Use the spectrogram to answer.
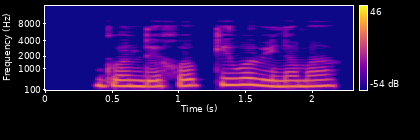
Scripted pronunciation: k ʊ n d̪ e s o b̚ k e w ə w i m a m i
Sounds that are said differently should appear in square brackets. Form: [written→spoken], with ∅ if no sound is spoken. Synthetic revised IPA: [k→ɡ] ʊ n d̪ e [s→x] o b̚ k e w ə w i [m→n] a m [i→a]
